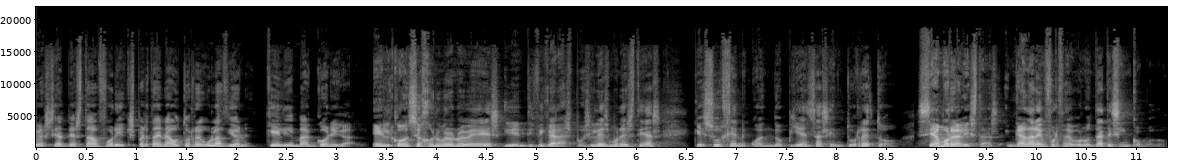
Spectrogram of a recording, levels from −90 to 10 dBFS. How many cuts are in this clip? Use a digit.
1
